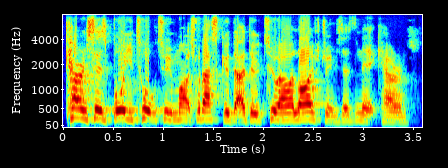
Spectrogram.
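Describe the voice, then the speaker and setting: This young English streamer, seventeen and a native Dutch speaker, riffs on a football match and chats with viewers in a sarcastic, laddish, foul-mouthed way. His voice sits high and he talks fast, picked up by a dull, low-fidelity mic.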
